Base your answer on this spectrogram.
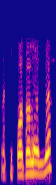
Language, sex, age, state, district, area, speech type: Bengali, male, 18-30, West Bengal, Birbhum, urban, conversation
